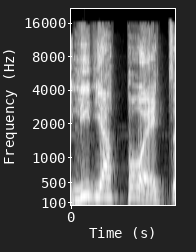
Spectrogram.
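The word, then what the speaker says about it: Lydia Poët: Parleremo, eh, beh, insomma, di una eh, di Lydia Poet, è così che si pronuncia, prima avvocata in Italia, ma insomma ne parliamo fra poco.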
